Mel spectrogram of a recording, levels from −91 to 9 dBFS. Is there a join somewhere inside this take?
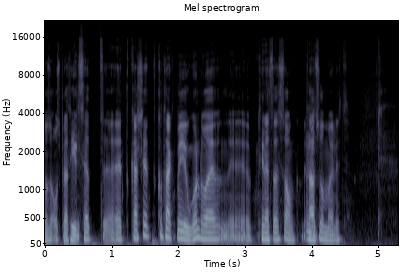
yes; 1 cut; at 3.9 s

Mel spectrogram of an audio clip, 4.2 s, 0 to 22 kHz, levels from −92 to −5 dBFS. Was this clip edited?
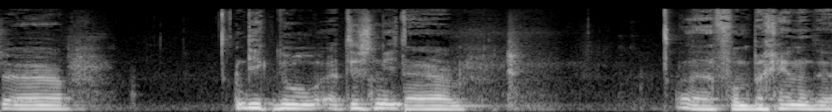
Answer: yes; 2 cuts; at 1.4 s, 2.0 s

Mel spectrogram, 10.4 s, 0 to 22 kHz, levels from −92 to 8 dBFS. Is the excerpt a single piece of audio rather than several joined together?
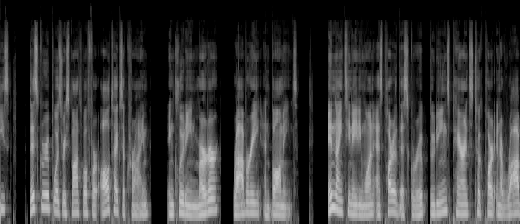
yes; 0 cuts

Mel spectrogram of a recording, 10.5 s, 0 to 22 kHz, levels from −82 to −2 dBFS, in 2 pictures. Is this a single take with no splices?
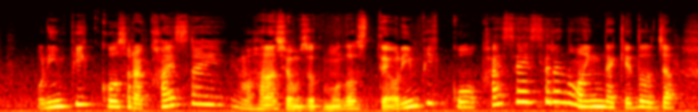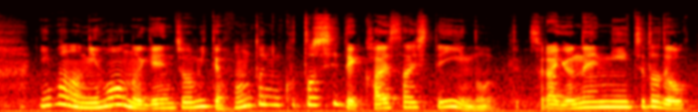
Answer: yes; 0 cuts

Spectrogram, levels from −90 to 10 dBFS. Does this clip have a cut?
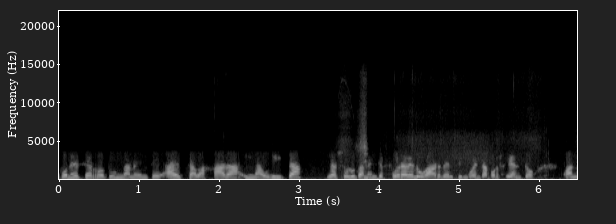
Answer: no; 0 cuts

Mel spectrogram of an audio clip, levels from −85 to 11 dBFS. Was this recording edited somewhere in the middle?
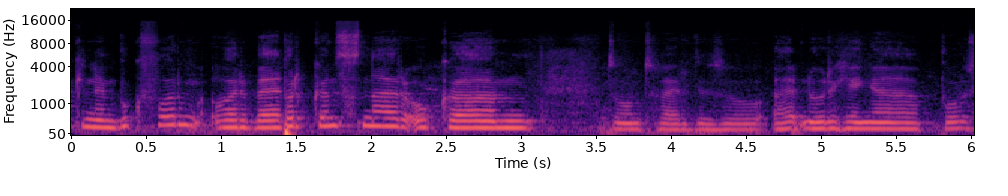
yes; 3 cuts; at 1.4 s, 3.5 s, 4.7 s

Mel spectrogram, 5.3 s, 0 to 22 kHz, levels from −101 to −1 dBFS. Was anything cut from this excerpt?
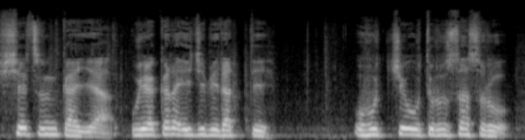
yes; 1 cut; at 1.2 s

